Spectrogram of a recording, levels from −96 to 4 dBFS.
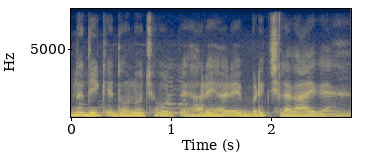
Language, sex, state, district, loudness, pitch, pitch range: Hindi, male, Uttarakhand, Tehri Garhwal, -14 LUFS, 155 Hz, 150-165 Hz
